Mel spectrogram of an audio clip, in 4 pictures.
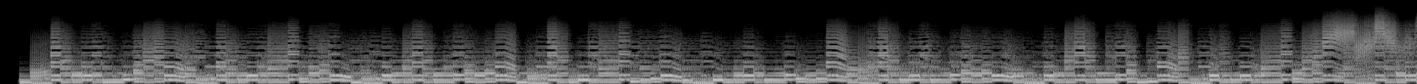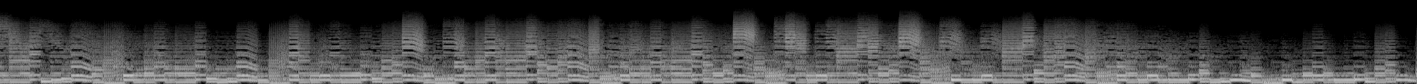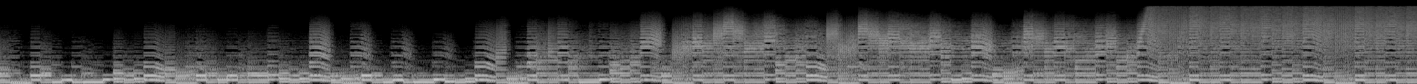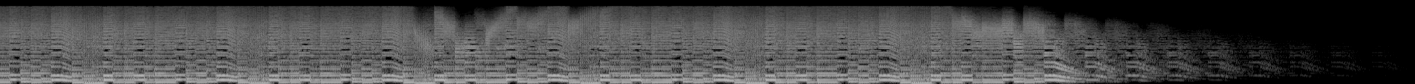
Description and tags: Psychedelic riff made by myself with FL studio 12 as the DAW and Hive as the vsti. Bionic Delay.
Comments is greatly appreciated!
